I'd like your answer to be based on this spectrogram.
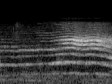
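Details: Infant with hiccups; a single high, tonal wail swelling in loudness, a baby's cry, possibly from another baby heard nearby.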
